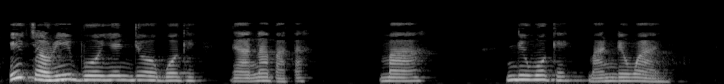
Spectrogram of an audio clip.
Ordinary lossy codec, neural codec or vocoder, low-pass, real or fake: MP3, 32 kbps; none; 7.2 kHz; real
